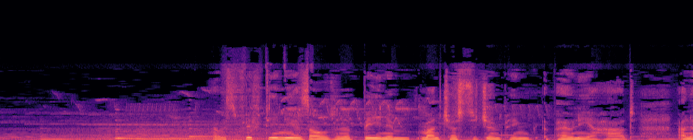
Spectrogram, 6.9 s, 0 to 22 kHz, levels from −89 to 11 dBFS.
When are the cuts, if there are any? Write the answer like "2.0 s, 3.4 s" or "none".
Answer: 3.0 s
